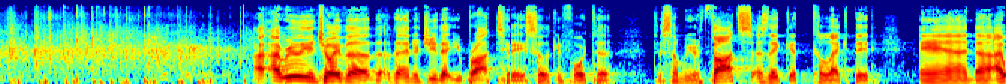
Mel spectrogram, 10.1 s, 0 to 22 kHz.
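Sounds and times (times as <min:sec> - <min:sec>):
audience applause at the close of a talk: 0:00.0 - 0:02.8
speech: 0:02.6 - 0:10.0.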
